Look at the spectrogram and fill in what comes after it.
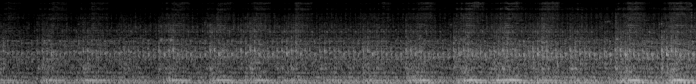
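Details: LS MT335 tractor common-rail diesel with the high-pressure fuel regulator (suction control valve) unplugged: the idle surges and hunts unevenly, rough and never settling, while the scan tool shows a very high, possibly inaccurate rail pressure reading.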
